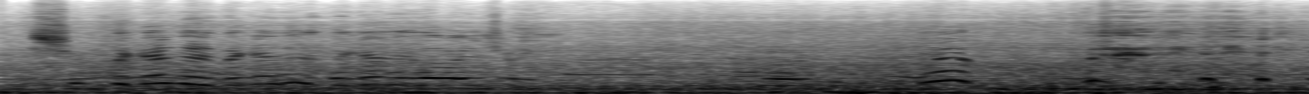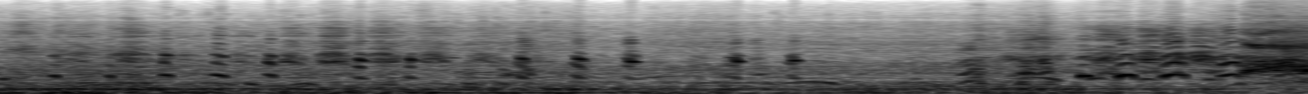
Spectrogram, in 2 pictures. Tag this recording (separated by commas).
Car, Speech, Vehicle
